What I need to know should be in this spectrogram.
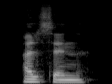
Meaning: alkene
- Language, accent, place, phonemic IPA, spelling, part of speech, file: French, France, Lyon, /al.sɛn/, alcène, noun, LL-Q150 (fra)-alcène.wav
